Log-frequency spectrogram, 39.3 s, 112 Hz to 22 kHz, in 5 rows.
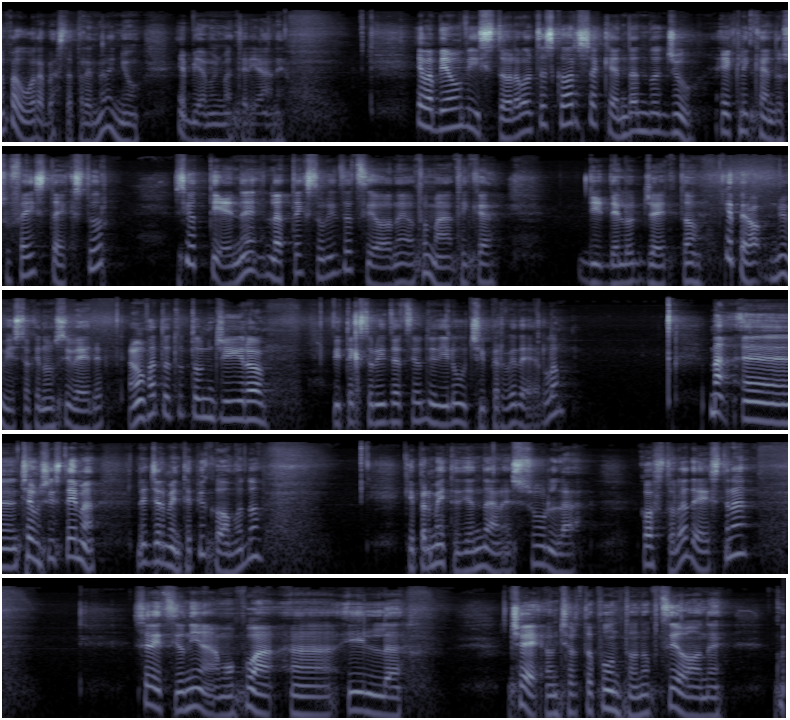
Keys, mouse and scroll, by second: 4.4-7.2 middle drag, 8.0 click, 26.0 click, 30.7-34.8 scroll down 1, 34.8-36.1 scroll down 1, 36.1-38.7 scroll up 1, 38.7 scroll up 1.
